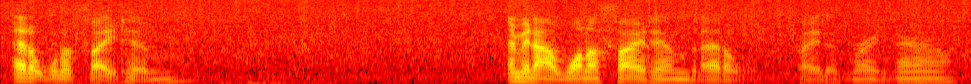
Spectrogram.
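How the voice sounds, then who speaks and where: A man's voice: on the low side, a little fast, gravelly. A man streaming a game with casual, offhand commentary, often muttering to himself as he thinks things through. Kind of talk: casual live gameplay commentary. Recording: noisy live stream with game audio.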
